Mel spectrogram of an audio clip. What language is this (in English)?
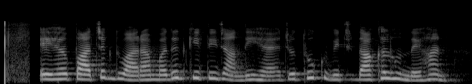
Punjabi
